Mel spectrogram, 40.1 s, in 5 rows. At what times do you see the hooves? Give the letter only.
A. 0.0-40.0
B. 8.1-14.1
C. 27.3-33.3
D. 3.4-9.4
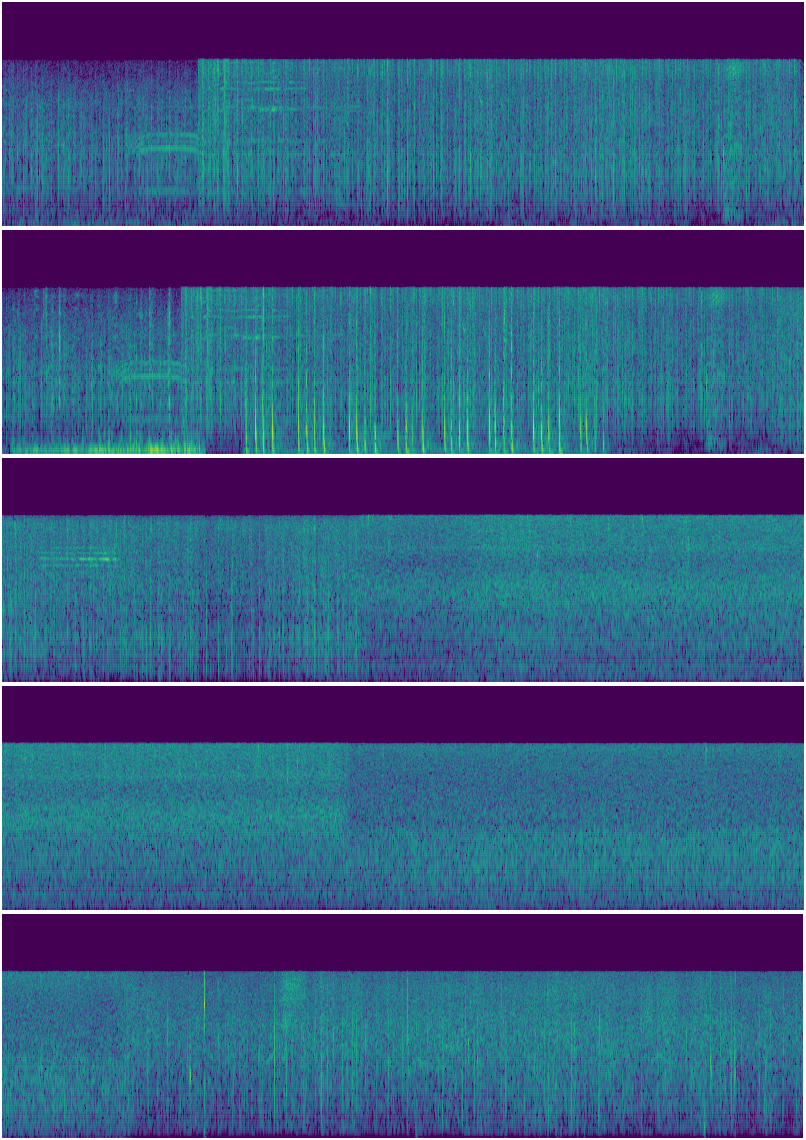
B.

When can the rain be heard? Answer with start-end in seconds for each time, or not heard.
0.0-40.0.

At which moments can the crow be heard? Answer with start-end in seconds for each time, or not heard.
not heard.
